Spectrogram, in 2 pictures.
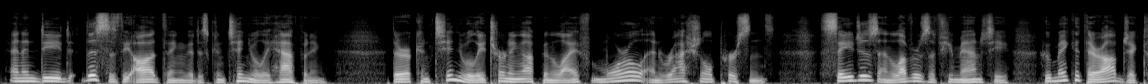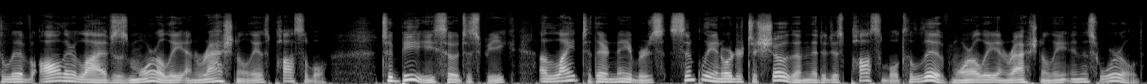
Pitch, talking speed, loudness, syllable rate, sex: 120 Hz, 185 wpm, -18 LUFS, 5.4 syllables/s, male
